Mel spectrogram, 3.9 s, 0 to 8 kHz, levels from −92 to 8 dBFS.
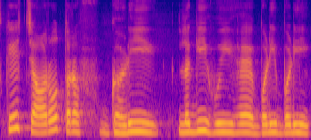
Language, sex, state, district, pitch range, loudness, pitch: Maithili, female, Bihar, Araria, 180-200 Hz, -15 LUFS, 185 Hz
